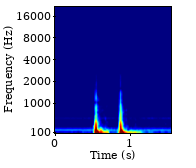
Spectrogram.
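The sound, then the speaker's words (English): A single heartbeat sound effect: two deep, booming thumps in quick lub-dub succession, loud, over a faint steady electronic hum. “That one's just called Heartbeat.”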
